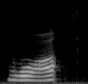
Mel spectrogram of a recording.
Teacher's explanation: I or me is 我, also the third tone.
